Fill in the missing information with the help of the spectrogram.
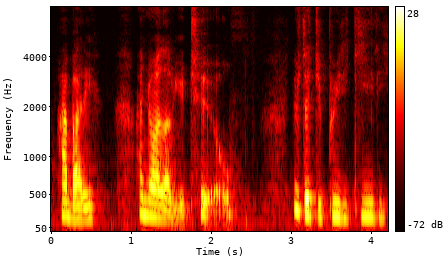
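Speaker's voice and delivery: hushed and tender, cooing to the cat; soft pet talk. Real, not acted. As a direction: sweet-talk the kitty softly. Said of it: "if I start talking like that".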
